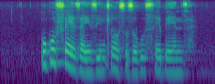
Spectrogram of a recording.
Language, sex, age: Zulu, female, 19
